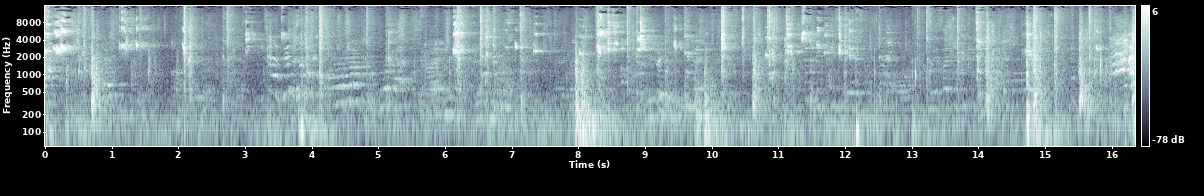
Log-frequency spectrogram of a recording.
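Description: Footsteps patter quickly across a wooden floor.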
